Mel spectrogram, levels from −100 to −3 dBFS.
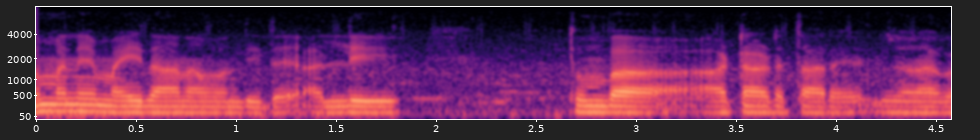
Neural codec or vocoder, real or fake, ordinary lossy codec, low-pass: none; real; none; 7.2 kHz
